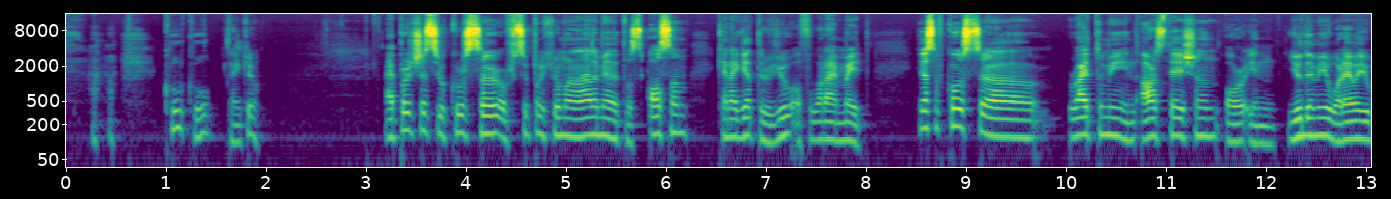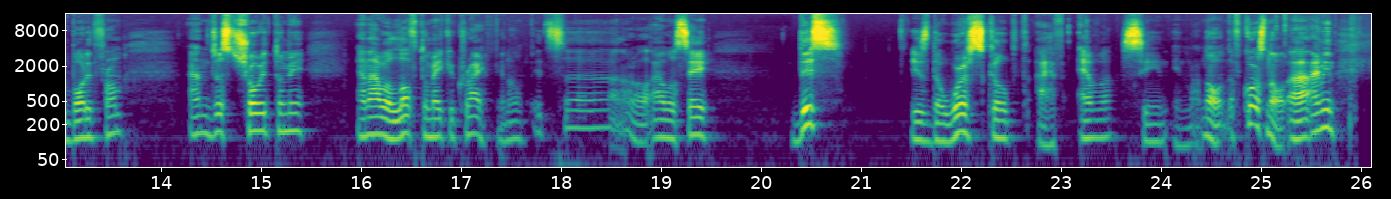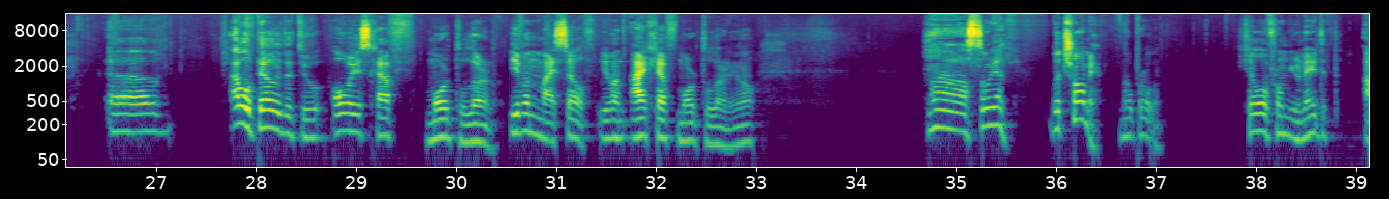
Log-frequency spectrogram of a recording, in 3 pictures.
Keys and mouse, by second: 24.3-39.1 right drag.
